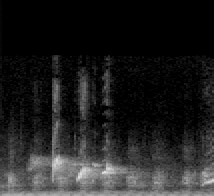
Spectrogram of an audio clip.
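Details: During voice training a singing, dancing red-whiskered bulbul delivers three quick chirpy whistled notes, then a rising note at the end over a steady low hum.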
